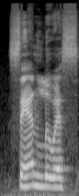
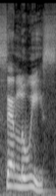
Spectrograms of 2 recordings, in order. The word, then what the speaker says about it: San Luis: No, So it's really San Luis Obispo. Right. I know And that. you can't whiten But it. You can't. It's San Luis.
